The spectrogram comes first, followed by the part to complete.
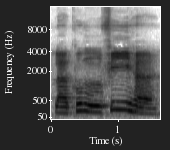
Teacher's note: ada mim sukun bertemu dengan Fa itu bacaan izhar jelas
